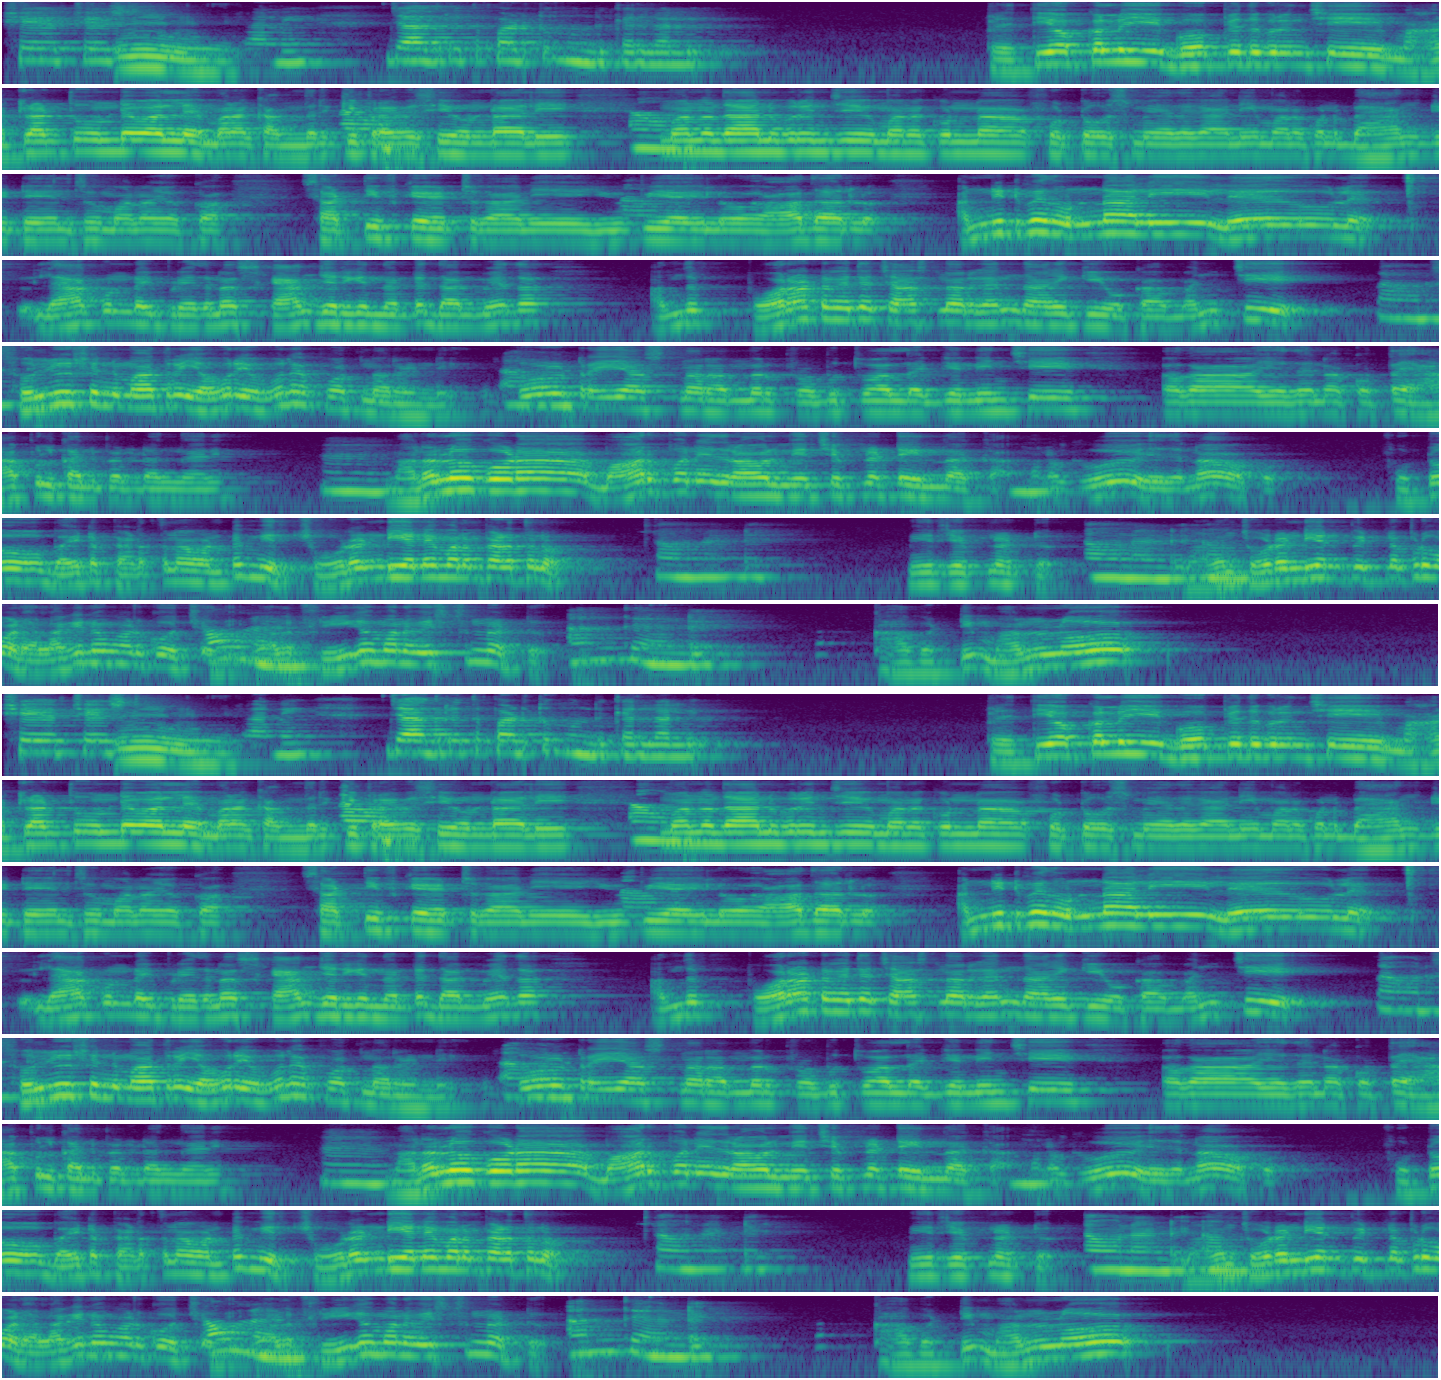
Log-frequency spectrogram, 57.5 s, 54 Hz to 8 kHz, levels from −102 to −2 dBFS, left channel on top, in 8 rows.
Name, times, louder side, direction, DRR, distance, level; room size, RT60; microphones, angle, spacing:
voice 1, 0.0-0.6 1.2-3.5 8.9-9.1 10.3-10.6 17.5-17.6 28.4-29.0 31.2-31.6 37.5-37.9 41.0-41.2 46.4-46.9 48.5-49.3 50.6-50.8 51.3-51.8 53.1-53.9, right 2 dB, 75° right, 5 dB, 1.4 m, -32 dB
voice 2, 0.6-1.2 4.9-10.2 10.5-15.5 15.9-18.8 19.1-21.3 21.6-24.3 24.8-28.1 28.8-31.0 31.3-34.2 34.5-37.1 37.8-42.3 42.9-46.0 47.6-48.4 49.0-53.0 54.7-56.1, equal, ahead, 9 dB, 0.4 m, -27 dB
27.5 x 9.5 x 2.4 m, 0.70 s
head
